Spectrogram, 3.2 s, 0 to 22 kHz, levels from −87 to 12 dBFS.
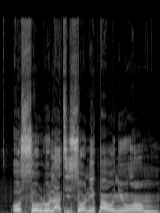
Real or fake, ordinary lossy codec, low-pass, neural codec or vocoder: real; none; none; none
